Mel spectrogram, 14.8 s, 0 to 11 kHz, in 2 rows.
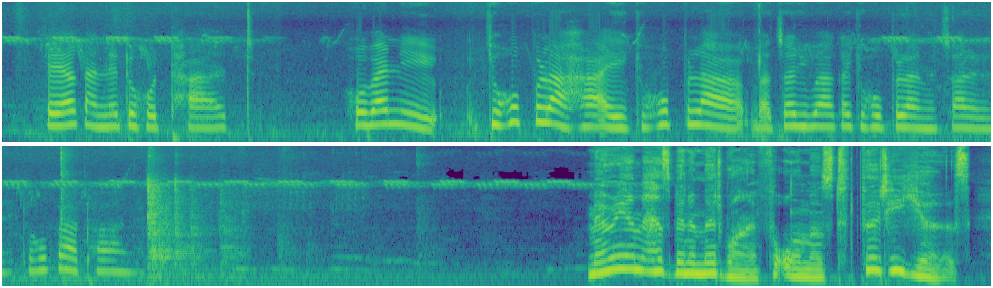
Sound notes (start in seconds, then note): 8.9 cricket sounds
